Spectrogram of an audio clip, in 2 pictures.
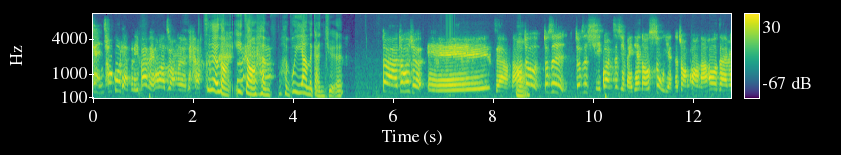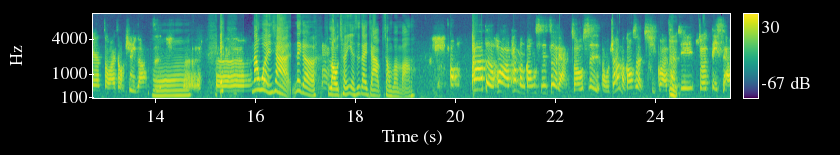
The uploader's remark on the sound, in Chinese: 由於是call out，所以部分音質有點影響，敬請見諒！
